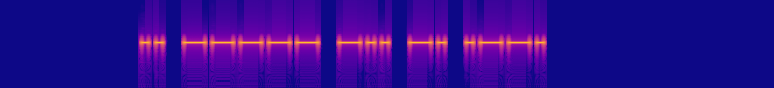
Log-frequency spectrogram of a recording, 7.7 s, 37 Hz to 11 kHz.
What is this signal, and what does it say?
Morse code, heard as a keyed tone, about 17 wpm, 700 Hz. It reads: I0DNP
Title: DXCC-100 Call Signs - 5 Characters - Repeated 3x - 17wpm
